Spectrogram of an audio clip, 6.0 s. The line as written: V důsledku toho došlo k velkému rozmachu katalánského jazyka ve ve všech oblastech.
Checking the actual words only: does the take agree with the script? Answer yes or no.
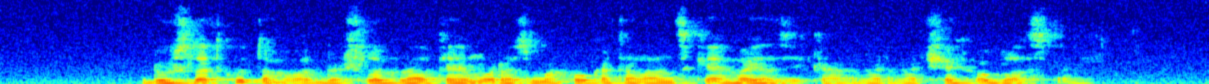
yes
